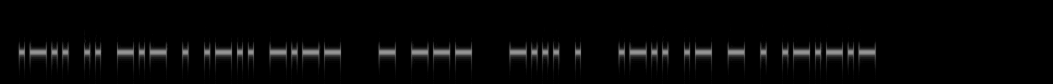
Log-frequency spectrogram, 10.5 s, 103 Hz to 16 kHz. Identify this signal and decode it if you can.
Morse code, heard as a keyed tone, about 22 wpm, 700 Hz. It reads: LIKELY TO BE LATE.
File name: practice / 22wpm / Sentences with 4-Word Phrases - 22wpm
